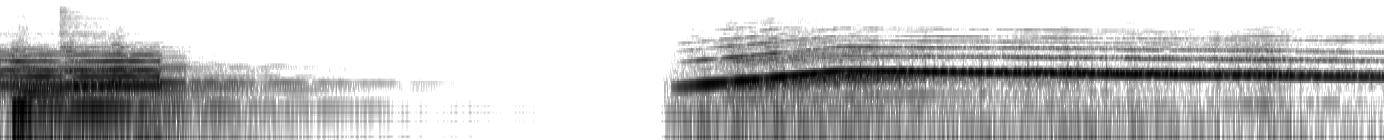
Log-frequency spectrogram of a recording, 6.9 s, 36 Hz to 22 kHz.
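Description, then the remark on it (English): After a moment of silence, a curfew air-raid siren in Jordan, sounded every day at 7 p.m. during lockdown and lasting about 5 minutes, winds up from a low groan into a loud, sustained wail that slowly sags in pitch, steady and unbroken with no voices. “Every day at 7 p.m., we hear the sound of the sirens. This is the same alarm that would be used in case of war.”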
